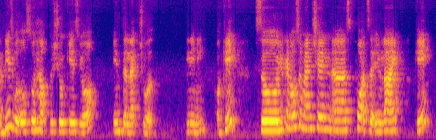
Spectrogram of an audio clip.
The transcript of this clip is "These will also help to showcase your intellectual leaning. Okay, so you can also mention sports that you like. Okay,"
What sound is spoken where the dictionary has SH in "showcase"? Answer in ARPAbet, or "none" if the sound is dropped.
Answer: SH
